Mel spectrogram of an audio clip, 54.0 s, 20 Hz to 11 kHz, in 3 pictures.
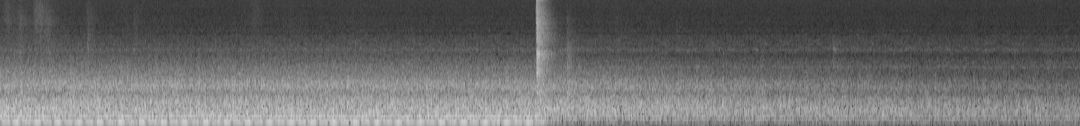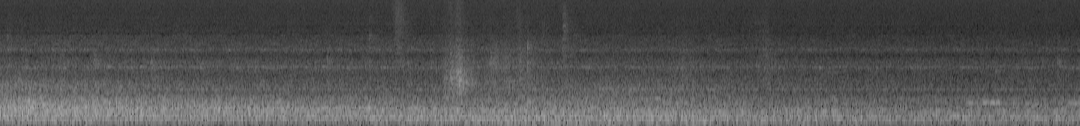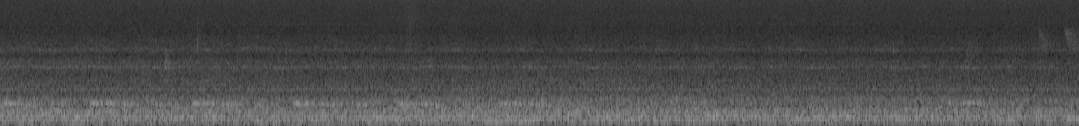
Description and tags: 20180831.ceiling.fan.stopping
Noise of a Westinghouse ceiling fan, stopping. Sennheiser MKH60 + MKH30 into SD Mixpre-3. Decoded to mid-side stereo with free Voxengo plugin.
air, fan, field-recording, heat, motor, summer, wind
